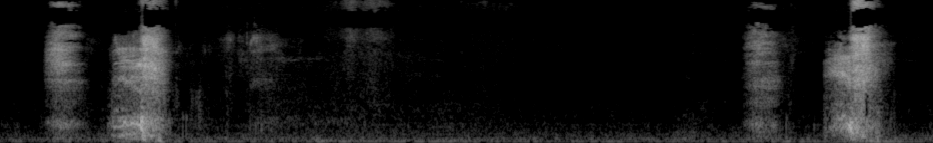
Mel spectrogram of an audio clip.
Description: Muffling my loud sneezes by pressing my face into a towel.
